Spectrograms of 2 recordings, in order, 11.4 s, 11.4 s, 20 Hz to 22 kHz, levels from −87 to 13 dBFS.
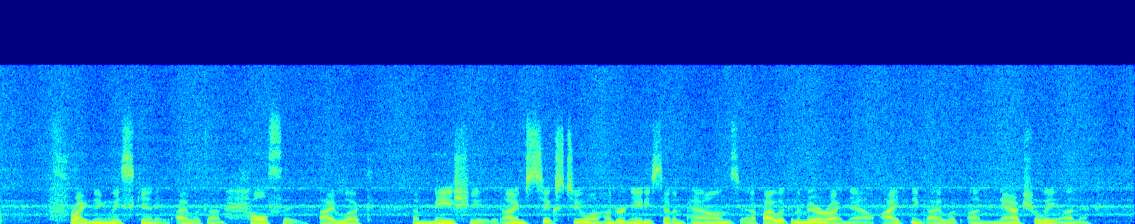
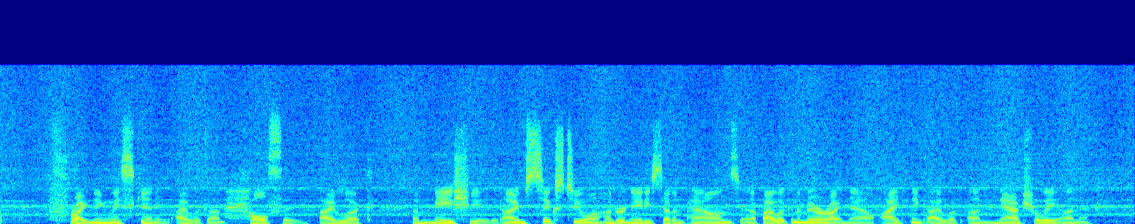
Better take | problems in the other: neither | hiss; loud; throughout; 9 dB below the speech; the same in both

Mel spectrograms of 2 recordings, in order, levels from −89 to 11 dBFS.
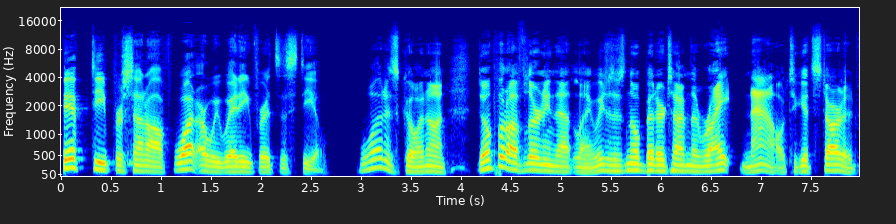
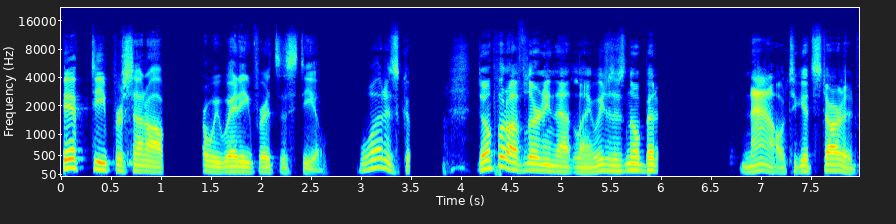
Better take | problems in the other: first | audio cutting out; at 1 s, at 3.5 s and at 6 s for 0.5 s

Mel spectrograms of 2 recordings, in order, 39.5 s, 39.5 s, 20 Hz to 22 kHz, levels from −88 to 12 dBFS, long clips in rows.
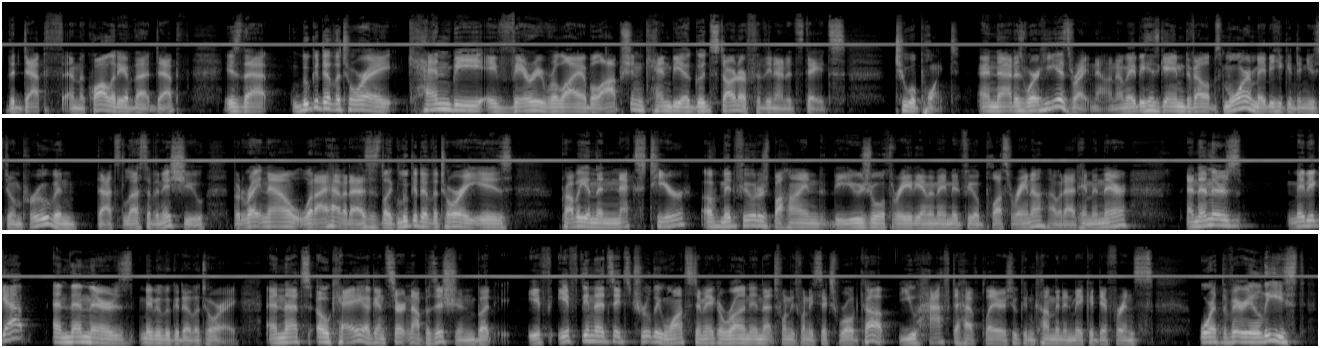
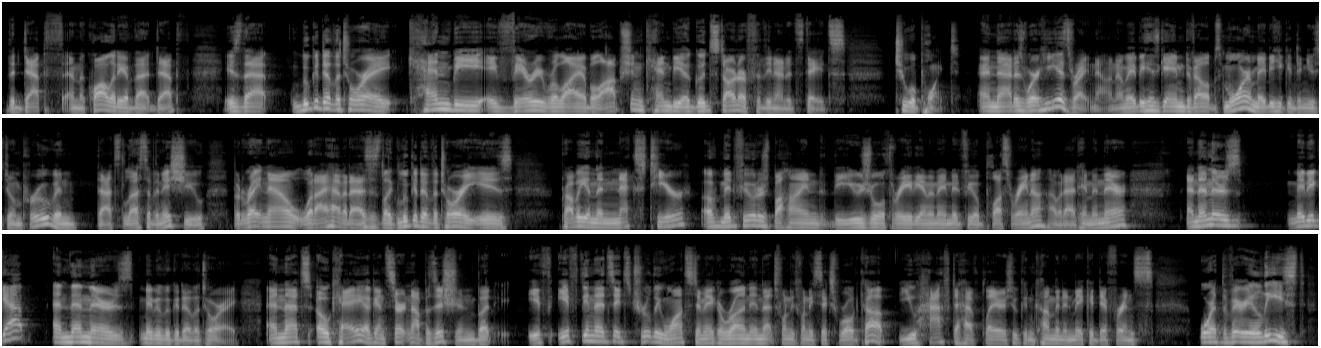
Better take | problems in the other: second | high-pitched whine; loud; throughout; 5.5 kHz, 6 dB below the speech

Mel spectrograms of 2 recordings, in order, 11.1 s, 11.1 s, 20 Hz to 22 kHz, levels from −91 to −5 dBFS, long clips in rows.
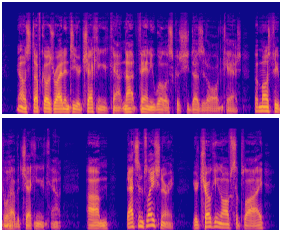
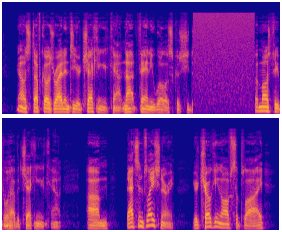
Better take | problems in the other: first | audio cutting out; filled with static; at 4 s for 1 s

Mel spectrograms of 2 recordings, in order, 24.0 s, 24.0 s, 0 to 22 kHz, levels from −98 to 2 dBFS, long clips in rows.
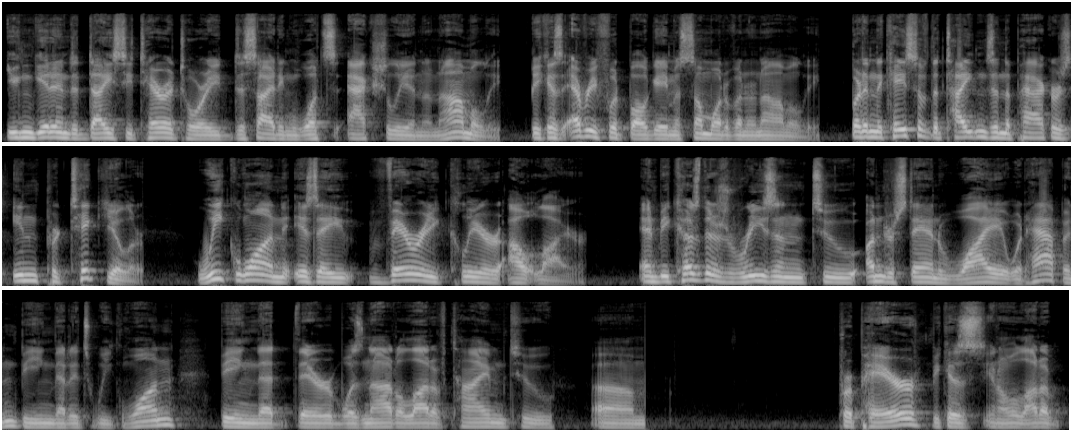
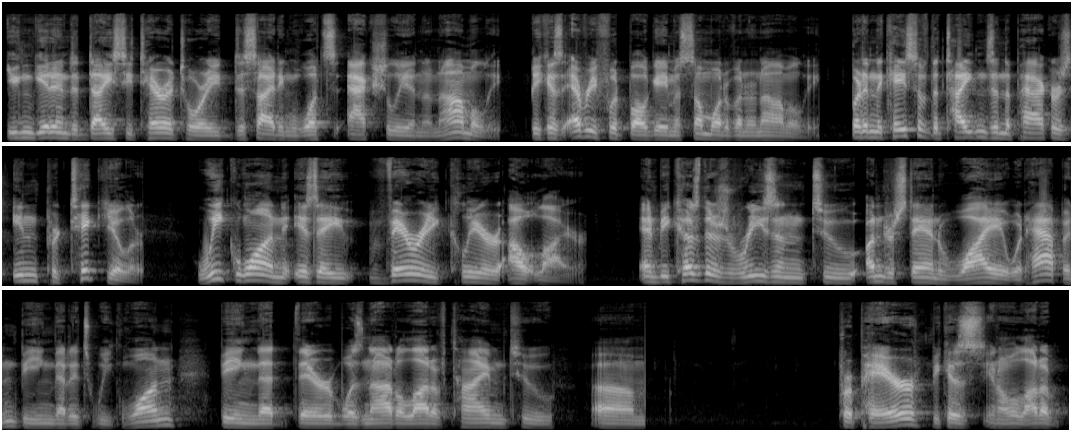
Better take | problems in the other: first | thin; very; fading below 650 Hz

